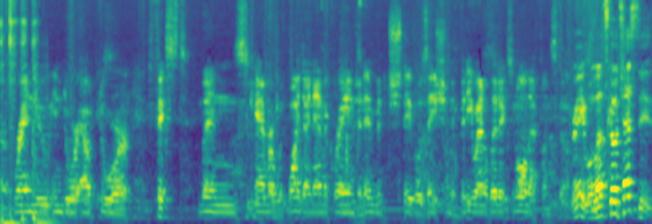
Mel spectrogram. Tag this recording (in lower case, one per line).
speech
